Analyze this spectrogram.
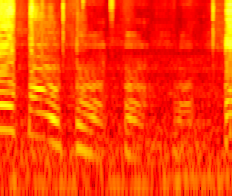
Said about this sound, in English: Well, that's what you get for playing the kazoo.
